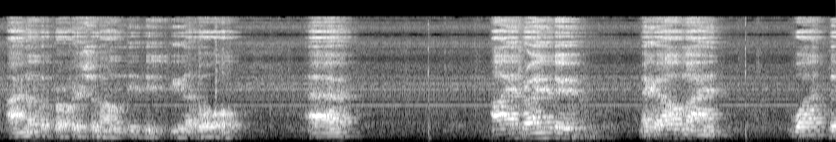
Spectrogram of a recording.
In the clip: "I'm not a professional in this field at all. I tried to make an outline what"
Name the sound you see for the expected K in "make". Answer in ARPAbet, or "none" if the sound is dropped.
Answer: none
